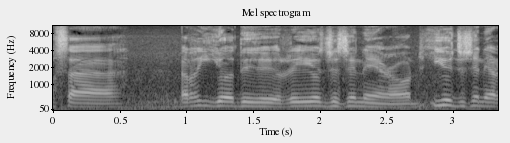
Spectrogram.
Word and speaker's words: Rio de Janeiro: Rio Rio de janeiro rio de janeo iung pronounced guys hindi rio de janeiro so Andito ako sa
